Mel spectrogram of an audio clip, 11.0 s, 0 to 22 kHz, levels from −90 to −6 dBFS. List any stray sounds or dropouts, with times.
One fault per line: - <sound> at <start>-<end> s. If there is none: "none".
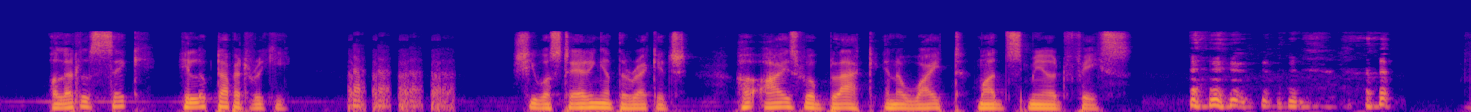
- laugh at 2.6-3.4 s
- laugh at 8.9-10.5 s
